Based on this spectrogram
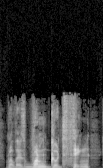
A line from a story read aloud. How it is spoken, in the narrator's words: said savagely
